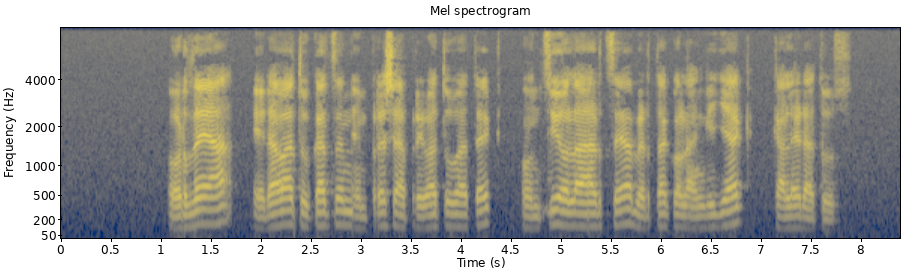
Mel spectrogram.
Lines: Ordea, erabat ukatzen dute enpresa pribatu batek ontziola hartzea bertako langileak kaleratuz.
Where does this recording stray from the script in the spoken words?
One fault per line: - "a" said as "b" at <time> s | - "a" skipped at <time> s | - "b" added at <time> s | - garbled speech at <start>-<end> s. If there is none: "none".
- "dute" skipped at 2.9 s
